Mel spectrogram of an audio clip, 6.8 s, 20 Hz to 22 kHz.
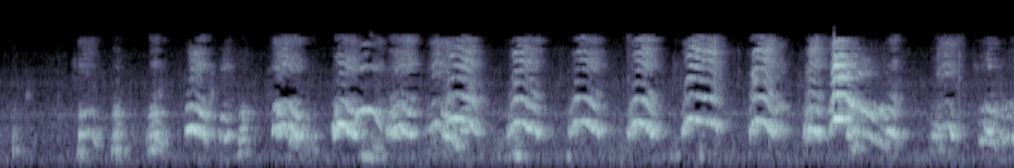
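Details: Three-week-old Entlebucher Mountain Dog puppies from a litter born 28 December 2013, with several pups crying at once; overlapping squeaky whimpers and yelps form a continuous, uneven chorus of short rising-falling cries over a faint background hiss.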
